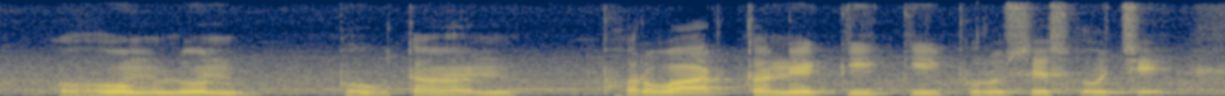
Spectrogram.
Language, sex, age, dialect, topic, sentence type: Magahi, male, 18-24, Northeastern/Surjapuri, banking, question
